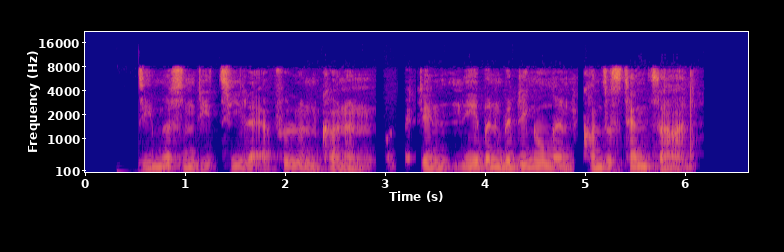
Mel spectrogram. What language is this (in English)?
German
